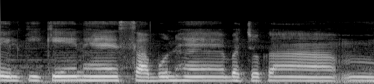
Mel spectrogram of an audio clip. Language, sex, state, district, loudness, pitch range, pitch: Hindi, female, Punjab, Pathankot, -15 LUFS, 175-185 Hz, 180 Hz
